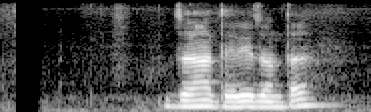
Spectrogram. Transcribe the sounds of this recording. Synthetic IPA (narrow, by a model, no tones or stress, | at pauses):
d͡zʌɦãd̪ʱeɾʌjd͡zʌnt̪a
